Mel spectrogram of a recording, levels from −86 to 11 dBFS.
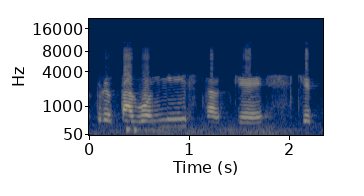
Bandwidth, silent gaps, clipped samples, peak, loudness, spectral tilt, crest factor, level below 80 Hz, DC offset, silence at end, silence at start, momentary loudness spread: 11 kHz; none; under 0.1%; -12 dBFS; -32 LUFS; -3 dB/octave; 20 dB; -62 dBFS; under 0.1%; 0.15 s; 0.1 s; 12 LU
